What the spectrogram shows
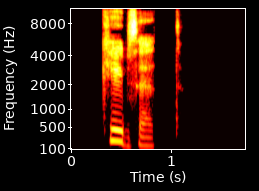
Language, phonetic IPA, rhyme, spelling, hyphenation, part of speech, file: Hungarian, [ˈkeːbzɛtː], -ɛtː, képzett, kép‧zett, verb / adjective, Hu-képzett.ogg
- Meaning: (verb) 1. third-person singular indicative past indefinite of képez 2. past participle of képez; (adjective) 1. skilled, educated 2. derived, derivative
